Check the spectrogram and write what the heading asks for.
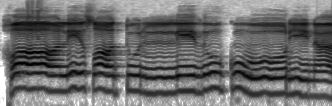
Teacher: Tanwin bertemu lam. Asalnya khalisatun. Tapi bila datang lam, masuk tanpa dengung. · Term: idgham bila gunnah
